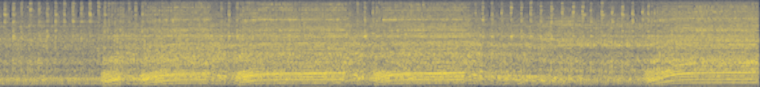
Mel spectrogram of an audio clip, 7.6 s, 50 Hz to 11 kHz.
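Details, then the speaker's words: Leaf blower, likely made November 2010, started on choke with primer, throttle blipped every second or so with clean, quick rises and falls; healthy engine. "all right put on choke prime it and pull away runs like a champ"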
